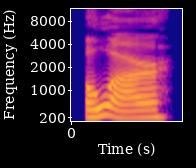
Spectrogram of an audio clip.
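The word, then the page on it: ou3 er3: tones 3, 3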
